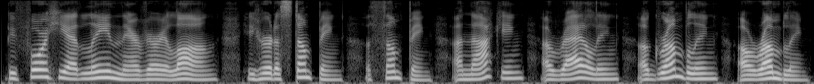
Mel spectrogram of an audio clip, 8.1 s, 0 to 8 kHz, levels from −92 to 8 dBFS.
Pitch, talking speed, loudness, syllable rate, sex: 190 Hz, 155 wpm, -19 LUFS, 4.4 syllables/s, female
